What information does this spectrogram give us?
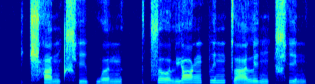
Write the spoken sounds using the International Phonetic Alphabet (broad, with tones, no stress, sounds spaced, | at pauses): ʈ͡ʂʰ a˥˧ n t͡ɕʰ i˥˩ p w ə˥ n | t͡s ɤ˥˩ l j ɑ˥ ŋ p i˥ n t̪ ä˧˥ l i˥˧ ŋ t͡ɕʰ i˥˩ n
